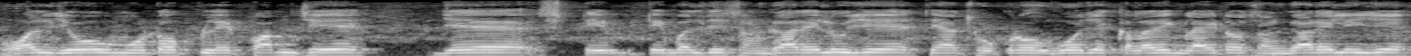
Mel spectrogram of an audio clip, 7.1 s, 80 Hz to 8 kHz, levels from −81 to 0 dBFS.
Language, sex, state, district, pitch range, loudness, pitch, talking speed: Gujarati, male, Gujarat, Gandhinagar, 135-145 Hz, -14 LUFS, 140 Hz, 160 wpm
